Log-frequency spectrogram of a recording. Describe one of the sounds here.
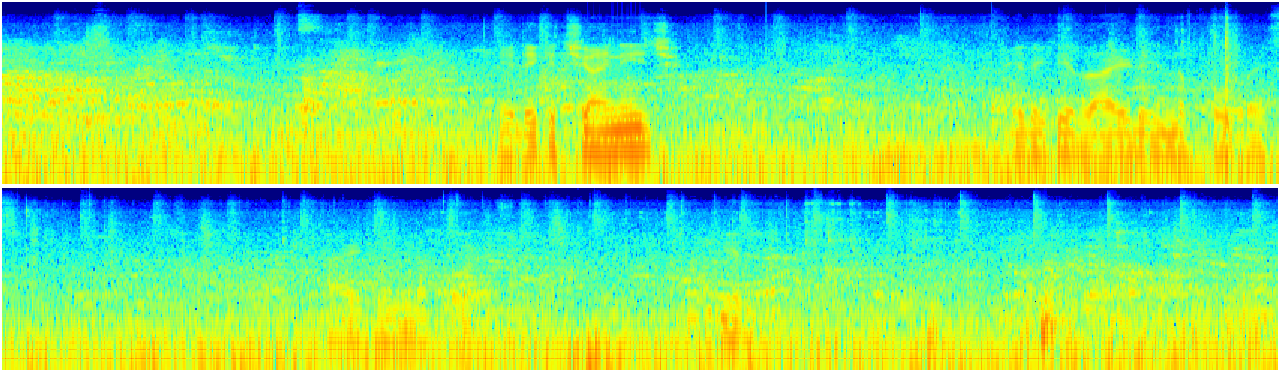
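Men and women talk nearby outdoors.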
